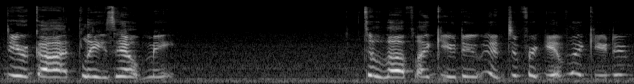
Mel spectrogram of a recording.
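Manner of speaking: praying through tears, pitched high; real tears, asking God for help; tearful prayer. Real, not acted. Praying aloud to God after the reading, crying. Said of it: "I'm sorry that I cry so much".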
